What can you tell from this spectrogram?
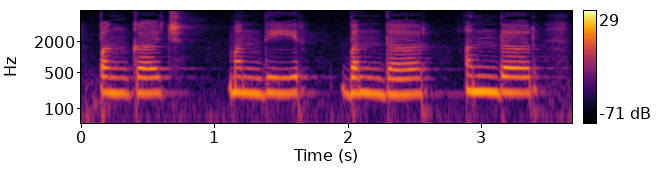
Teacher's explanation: मुंह बंद करके जो नाक से हमारी आवाज आ रही है वाली साउंड, इसको ही अनुस्वार कहते हैं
